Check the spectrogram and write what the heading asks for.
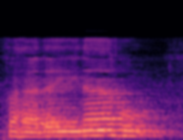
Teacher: اس میں 2 ہا ہیں، اقصی حلق سے نکالیں گے دونوں کو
